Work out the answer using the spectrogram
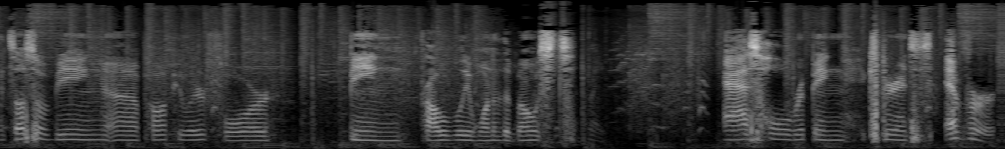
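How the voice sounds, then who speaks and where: A man's voice: medium pitch, expressive, slow, gravelly, faint music behind, poor audio. A man doing casual, crude, joking commentary with friends over a video game. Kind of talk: casual group gameplay commentary.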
